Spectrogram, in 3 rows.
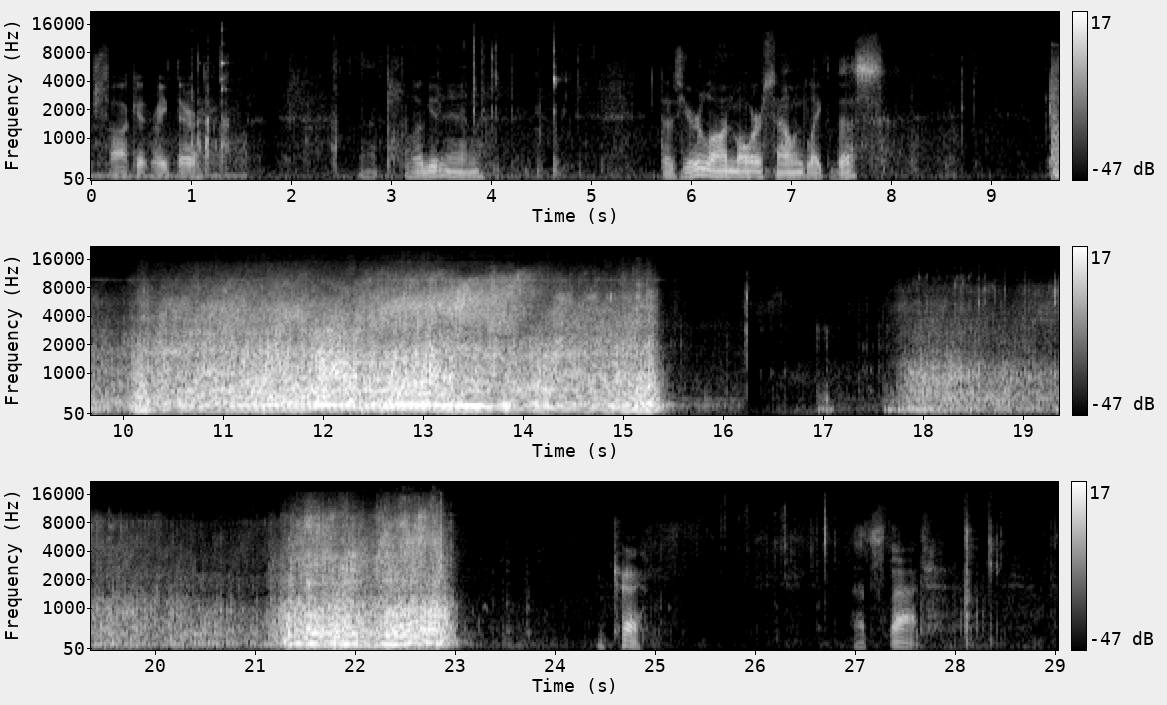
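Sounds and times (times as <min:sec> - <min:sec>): electric lawn mower motor whine: 0:09.6 - 0:16.0, 0:17.6 - 0:23.1.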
